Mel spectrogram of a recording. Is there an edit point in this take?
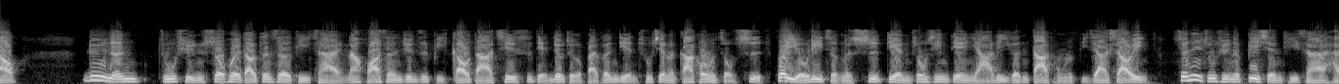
yes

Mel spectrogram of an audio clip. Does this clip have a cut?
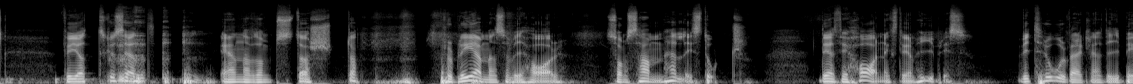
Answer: no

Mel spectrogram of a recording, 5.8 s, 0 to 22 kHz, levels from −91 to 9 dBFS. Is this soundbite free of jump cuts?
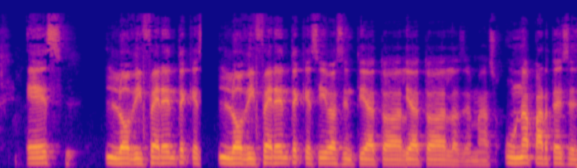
no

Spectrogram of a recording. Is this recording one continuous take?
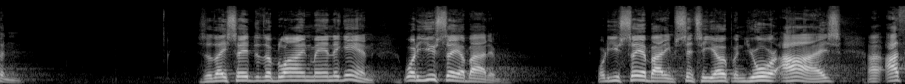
yes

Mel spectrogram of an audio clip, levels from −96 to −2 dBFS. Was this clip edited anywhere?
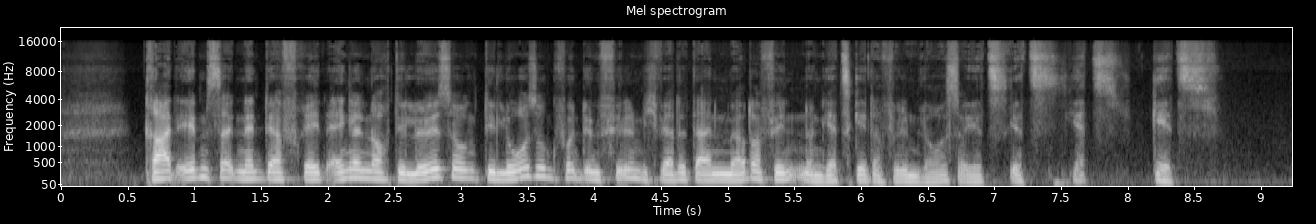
no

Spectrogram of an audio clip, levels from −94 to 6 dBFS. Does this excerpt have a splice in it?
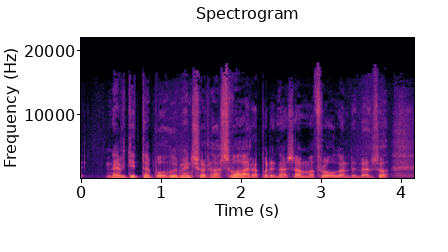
no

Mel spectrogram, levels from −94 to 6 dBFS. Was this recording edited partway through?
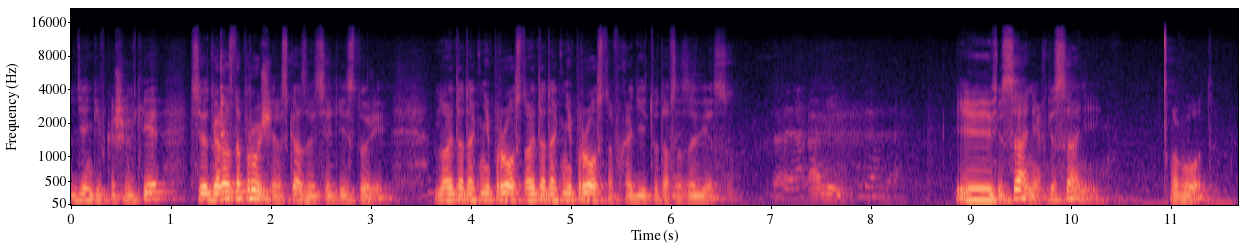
yes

